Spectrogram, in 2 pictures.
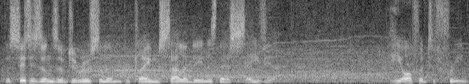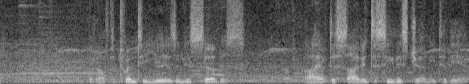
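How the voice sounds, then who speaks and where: An actor playing a weary, middle-aged former crusader knight who narrates a game's war chronicle in a solemn, measured, dramatic storytelling manner. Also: male voice, medium pitch, background noise, lightly acted. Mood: grave, reflective. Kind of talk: dramatic scripted first-person narration. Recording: music under the voice. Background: music.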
